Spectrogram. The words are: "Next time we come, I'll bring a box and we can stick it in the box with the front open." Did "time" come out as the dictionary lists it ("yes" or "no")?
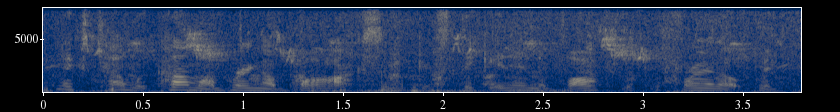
yes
